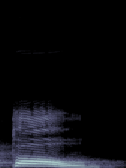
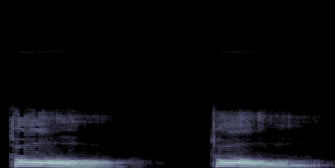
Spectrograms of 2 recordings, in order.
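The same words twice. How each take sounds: First: "tall" mispronounced ending in a U glide; wrong final U for L. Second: "Tall" low, held into a dark L; dark L ending. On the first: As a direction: say "tall" like "tou", losing the L. ("tall" errado, com som de U) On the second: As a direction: draw out a dark final L on "Tall". ("Tall" com L escuro no final) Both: Shown as a demonstration. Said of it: "não é tall".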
